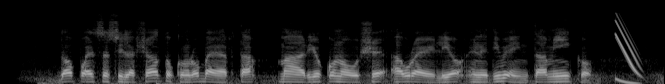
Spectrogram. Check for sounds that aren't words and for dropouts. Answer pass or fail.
fail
